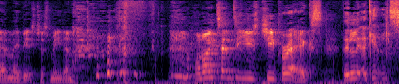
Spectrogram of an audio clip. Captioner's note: laughs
